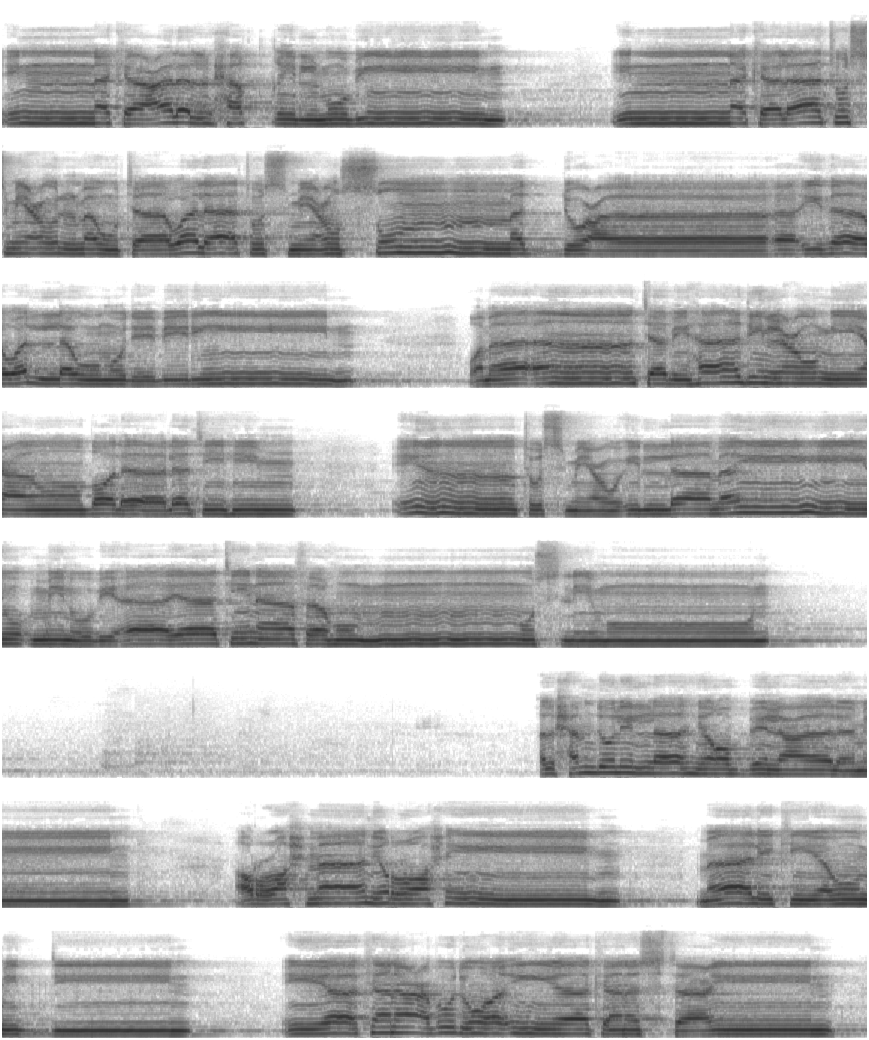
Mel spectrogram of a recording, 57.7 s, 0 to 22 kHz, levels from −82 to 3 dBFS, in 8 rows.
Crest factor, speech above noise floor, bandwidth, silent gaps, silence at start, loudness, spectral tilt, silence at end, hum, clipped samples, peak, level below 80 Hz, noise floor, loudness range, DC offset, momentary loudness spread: 12 dB; 43 dB; 11.5 kHz; none; 0 s; -18 LUFS; -5.5 dB/octave; 0 s; none; under 0.1%; -8 dBFS; -58 dBFS; -61 dBFS; 3 LU; under 0.1%; 4 LU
